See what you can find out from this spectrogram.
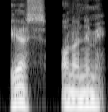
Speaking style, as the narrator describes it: Naturo said

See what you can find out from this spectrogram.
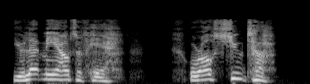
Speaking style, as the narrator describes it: Samelia rasped

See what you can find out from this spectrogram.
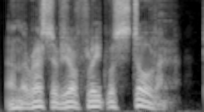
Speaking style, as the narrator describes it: Dalinar said with a grunt

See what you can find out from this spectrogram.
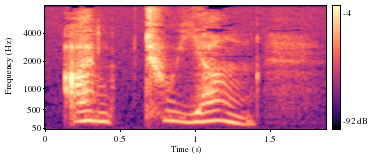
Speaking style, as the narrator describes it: faltered Meg, wondering why she was so fluttered

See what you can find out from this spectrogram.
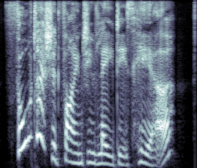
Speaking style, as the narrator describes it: said Otter cheerfully

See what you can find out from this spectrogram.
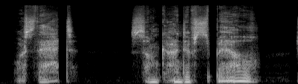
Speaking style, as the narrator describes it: she whispered to Moonlight

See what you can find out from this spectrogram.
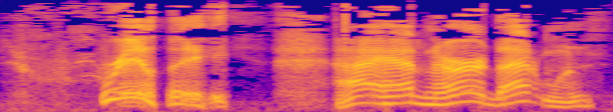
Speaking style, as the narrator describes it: he said, chuckling

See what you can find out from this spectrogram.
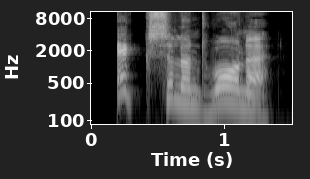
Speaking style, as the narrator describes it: cried Holmes

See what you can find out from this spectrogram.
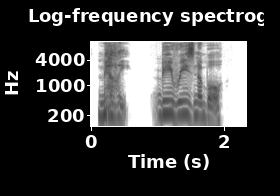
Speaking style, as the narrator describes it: his voice breaks

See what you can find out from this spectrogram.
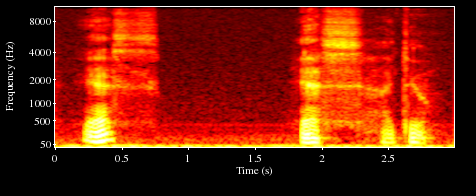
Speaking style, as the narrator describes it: weakly, she said

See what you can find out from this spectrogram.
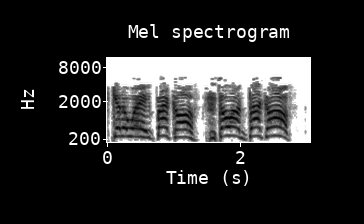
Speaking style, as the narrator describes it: Regis was shouting at the top of his lungs

